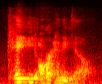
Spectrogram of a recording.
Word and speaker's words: Colonel: Colonel is spelled like Colonel. Kernel.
